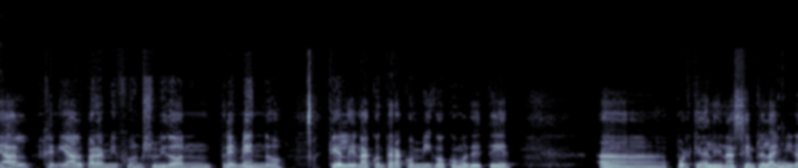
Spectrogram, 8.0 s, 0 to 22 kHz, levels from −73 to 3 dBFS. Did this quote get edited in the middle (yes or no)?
no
